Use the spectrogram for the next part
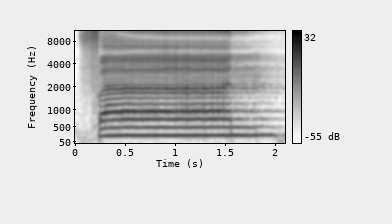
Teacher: Mad thabi'i-nya alif didahului fathah, huruf yang disukunkannya nun, maka fa-nya panjang boleh dua atau empat atau enam harakat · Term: mad aridh lisukun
